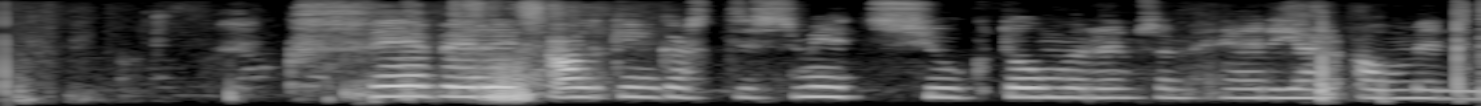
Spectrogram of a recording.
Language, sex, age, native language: Icelandic, female, 18-19, Serbo-Croatian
